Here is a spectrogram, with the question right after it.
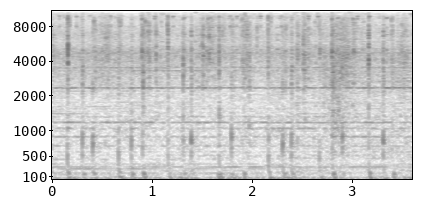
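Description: Rhythmic clip-clop of a horse's hooves during riding at night in The Witcher 3: Wild Hunt, a quick even gallop close by, loud and continuous, with faint ambient game sound underneath.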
